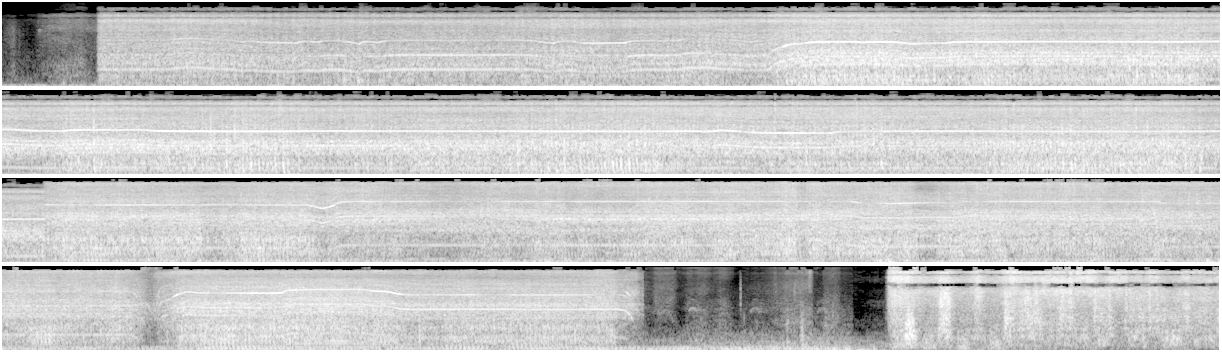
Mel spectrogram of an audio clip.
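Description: A power drill with a long sanding mandrel whines steadily at high speed with a grinding, sanding hiss on carved wood, shifting pitch partway through, then stopping briefly before a short final burst.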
